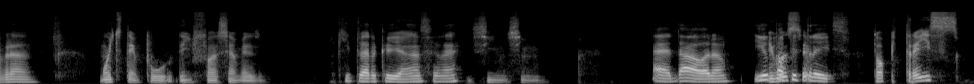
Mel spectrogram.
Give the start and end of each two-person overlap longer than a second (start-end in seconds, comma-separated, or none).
none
